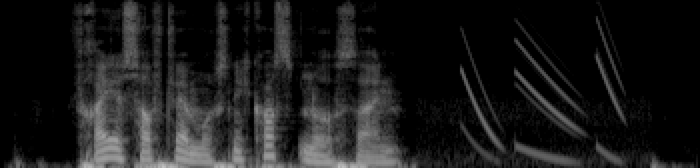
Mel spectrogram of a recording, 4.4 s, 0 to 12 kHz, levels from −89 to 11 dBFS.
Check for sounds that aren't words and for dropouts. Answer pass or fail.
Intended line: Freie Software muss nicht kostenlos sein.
fail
